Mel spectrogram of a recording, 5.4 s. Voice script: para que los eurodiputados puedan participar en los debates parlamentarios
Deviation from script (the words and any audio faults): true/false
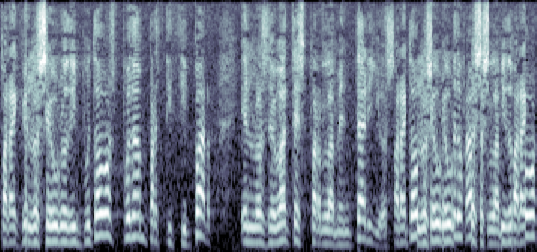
true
